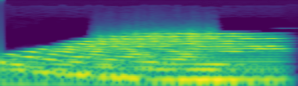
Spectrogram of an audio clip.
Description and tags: Warp SFX
A gnarly Warp/Teleport sound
